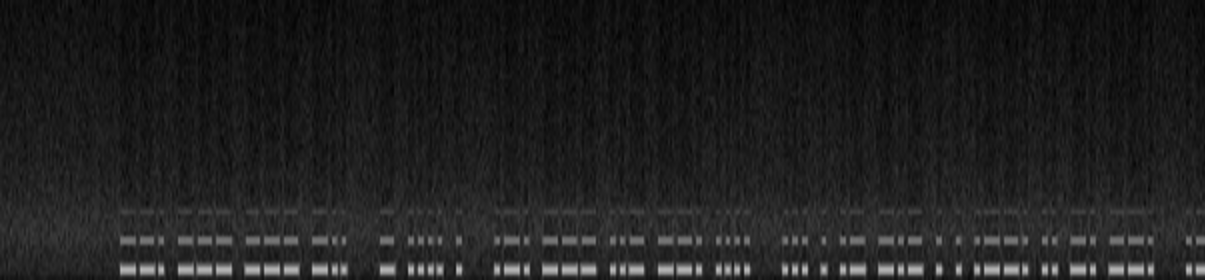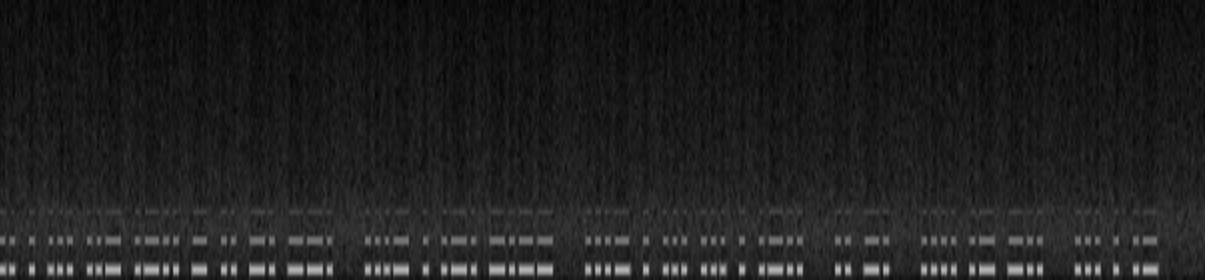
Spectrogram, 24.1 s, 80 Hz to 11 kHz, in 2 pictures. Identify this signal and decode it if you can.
Morse code, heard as a keyed tone, machine-sent, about 25 wpm, 560 Hz. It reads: GOOD THE ROUGH SEAKEEPING RESULTING VERY VESSEL IN HAD SEA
